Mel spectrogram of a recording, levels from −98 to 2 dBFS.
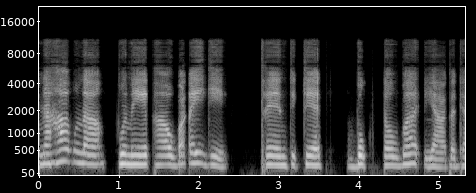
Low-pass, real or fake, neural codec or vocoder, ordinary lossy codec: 10.8 kHz; fake; codec, 24 kHz, 0.9 kbps, WavTokenizer, medium music audio release; none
